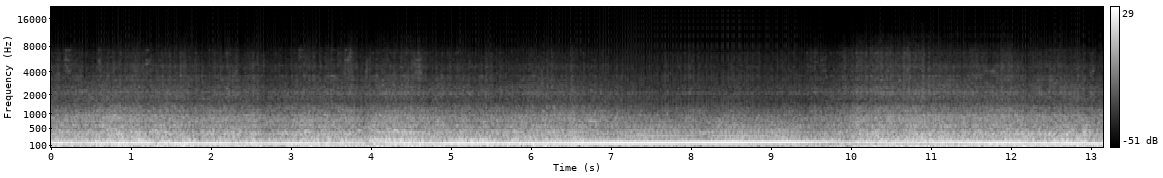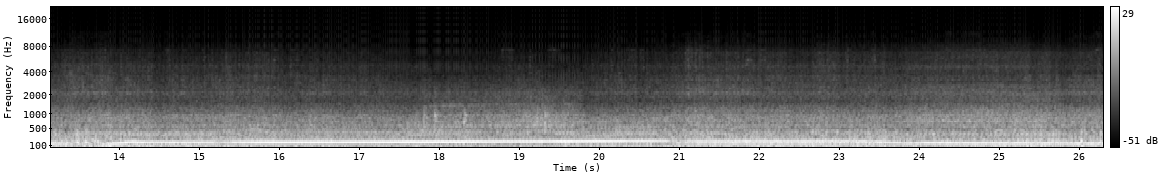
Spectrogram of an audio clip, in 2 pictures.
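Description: Fifth-generation Chevrolet Camaro engine droning steadily while the car is driven, its pitch slowly rising with speed. The pitch dips briefly about halfway through and falls again near the end, over a low road rumble.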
